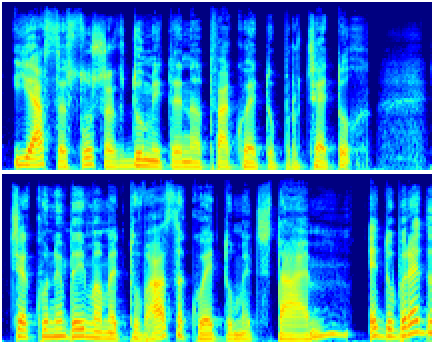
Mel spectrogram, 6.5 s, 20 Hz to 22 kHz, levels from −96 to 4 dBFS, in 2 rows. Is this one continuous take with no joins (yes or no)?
no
